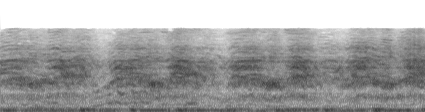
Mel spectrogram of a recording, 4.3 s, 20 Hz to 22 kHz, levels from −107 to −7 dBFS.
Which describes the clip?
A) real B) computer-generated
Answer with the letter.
B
